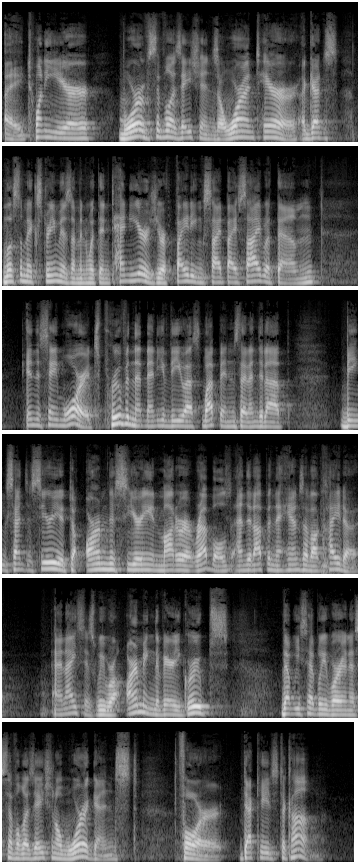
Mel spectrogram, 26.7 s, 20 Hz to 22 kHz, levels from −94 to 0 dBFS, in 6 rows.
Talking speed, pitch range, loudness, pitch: 175 wpm, 135-165 Hz, -23 LUFS, 150 Hz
